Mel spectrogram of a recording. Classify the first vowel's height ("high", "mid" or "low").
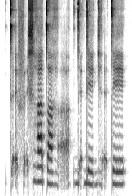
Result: mid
